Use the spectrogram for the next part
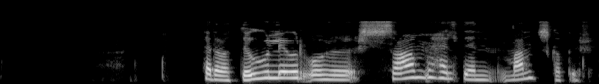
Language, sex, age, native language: Icelandic, other, 13, Icelandic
